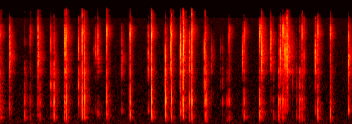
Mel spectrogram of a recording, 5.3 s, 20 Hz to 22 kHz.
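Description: A small, hollow white cardboard AirPods box is held up and tapped sharply with long nails in an irregular run of about two dozen quick taps. Each tap is a dry, hollow click with a papery body around 740 Hz and a bright, crisp top, dying away almost instantly.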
